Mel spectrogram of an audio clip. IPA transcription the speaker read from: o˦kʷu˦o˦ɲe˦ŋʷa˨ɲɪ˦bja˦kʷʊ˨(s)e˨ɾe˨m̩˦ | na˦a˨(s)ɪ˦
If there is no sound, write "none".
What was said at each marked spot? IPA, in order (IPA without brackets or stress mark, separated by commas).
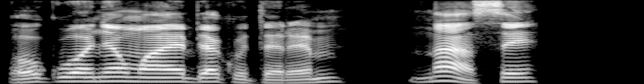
t, s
